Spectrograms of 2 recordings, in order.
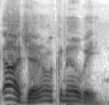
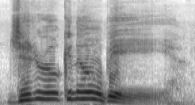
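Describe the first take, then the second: First: It is said casually, without excitement. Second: It is said dramatically, like an exclamation.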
